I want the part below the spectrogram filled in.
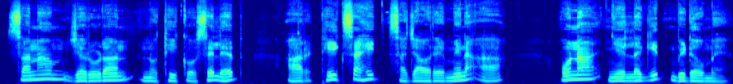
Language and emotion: Santali, neutral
